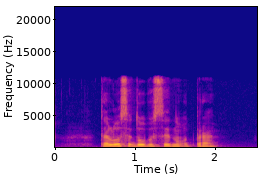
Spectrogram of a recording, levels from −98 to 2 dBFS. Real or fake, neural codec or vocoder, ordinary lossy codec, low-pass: real; none; none; 10.8 kHz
